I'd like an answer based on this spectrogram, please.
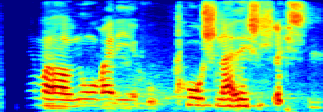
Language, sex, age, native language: Icelandic, male, 14, Icelandic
